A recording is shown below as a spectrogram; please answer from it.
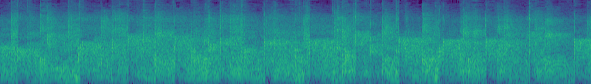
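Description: Audience applause at an education and health conference, a close, loud, continuous patter of many hands clapping at an even level throughout.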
